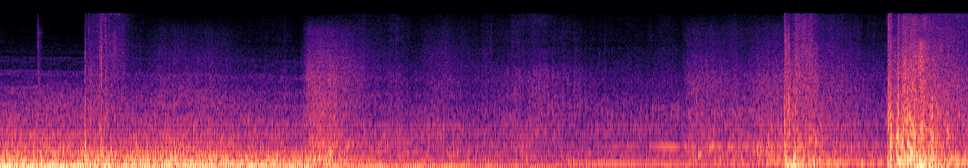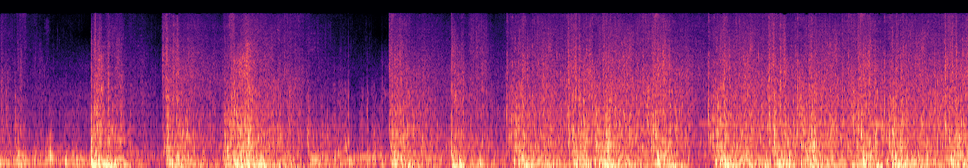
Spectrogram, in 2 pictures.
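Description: Water sloshes and churns as a shark swims through it.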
